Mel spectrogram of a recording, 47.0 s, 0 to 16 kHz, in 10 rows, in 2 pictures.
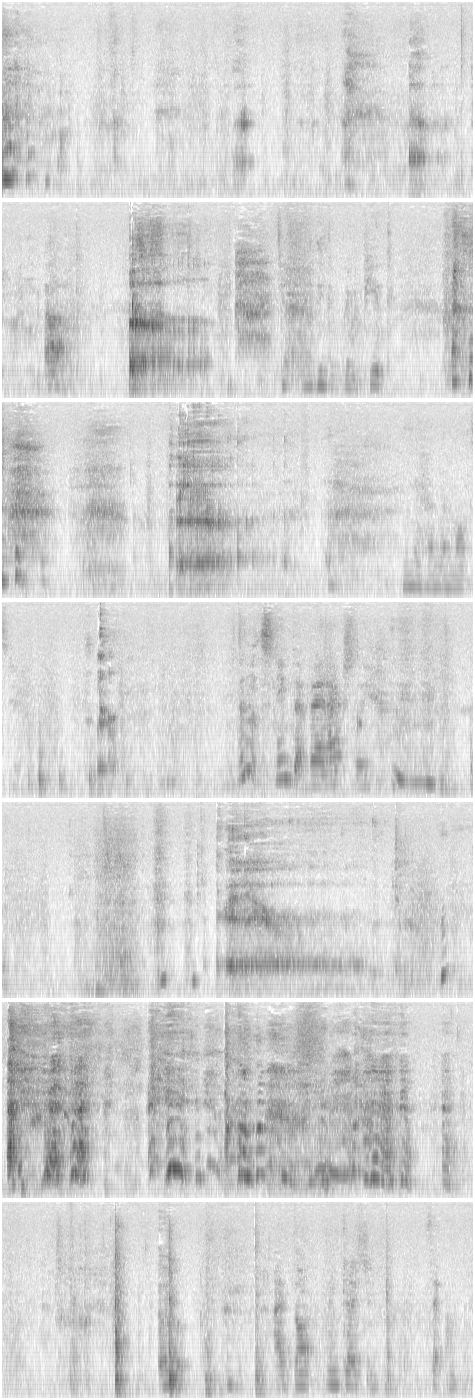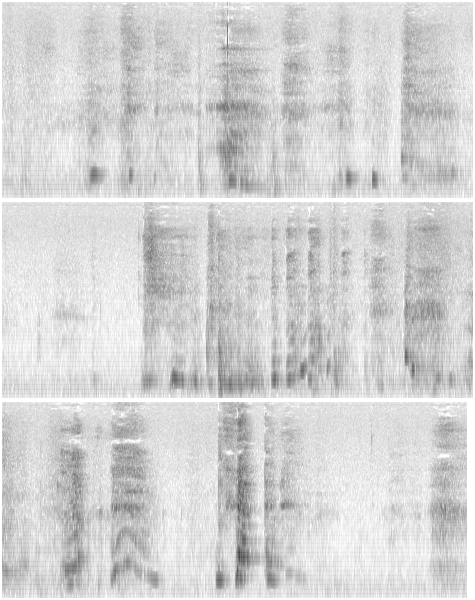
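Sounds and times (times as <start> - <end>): girls laughing and giggling: 0.0 - 0.7, 9.1 - 10.0, 23.2 - 28.2, 33.7 - 37.6, 39.0 - 45.5
girl burping: 3.4 - 4.5, 6.0 - 6.8, 11.1 - 12.3, 15.1 - 15.4, 21.0 - 22.9.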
